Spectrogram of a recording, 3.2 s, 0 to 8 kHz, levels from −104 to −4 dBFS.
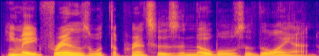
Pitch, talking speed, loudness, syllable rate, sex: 115 Hz, 205 wpm, -18 LUFS, 4.2 syllables/s, male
